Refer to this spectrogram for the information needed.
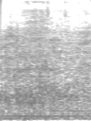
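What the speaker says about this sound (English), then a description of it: "there's a helicopter just arriving now, and looks like JP's helicopter." A helicopter arrives at a racecourse, its steady rotor and engine drone holding loud and continuous throughout with no voices.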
